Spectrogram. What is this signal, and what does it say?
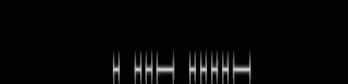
Morse code, heard as a keyed tone, about 22 wpm, 700 Hz. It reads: EU4
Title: Callsign Prefixes for Top 100 DXCC - 22wpm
